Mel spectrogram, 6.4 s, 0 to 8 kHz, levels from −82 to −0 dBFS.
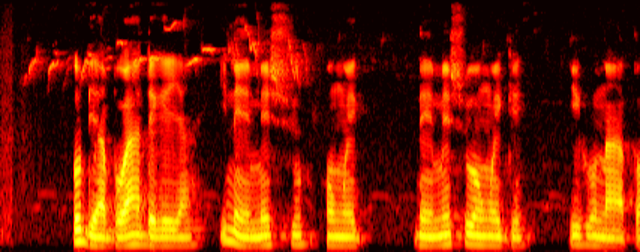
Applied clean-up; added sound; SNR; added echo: none; Bird vocalization, bird call, bird song; 19 dB; none.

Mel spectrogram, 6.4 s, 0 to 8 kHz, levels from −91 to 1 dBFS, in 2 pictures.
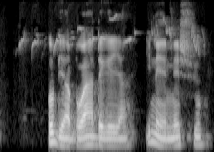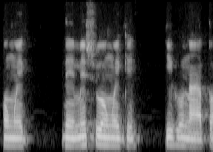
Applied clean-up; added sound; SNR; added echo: neural mask model RNNoise.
